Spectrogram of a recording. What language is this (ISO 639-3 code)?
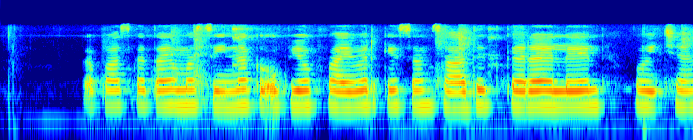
mai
